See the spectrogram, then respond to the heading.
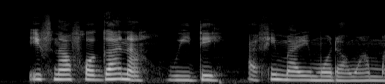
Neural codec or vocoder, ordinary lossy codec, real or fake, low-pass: none; none; real; 14.4 kHz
